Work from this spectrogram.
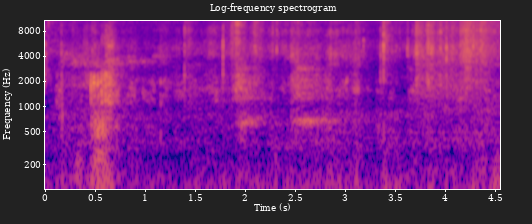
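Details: Two Heideterriers, a father and his daughter, playing together during the closed hunting season; one short rough growling yelp, then quieter low grumbles, with rustling and outdoor background noise.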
